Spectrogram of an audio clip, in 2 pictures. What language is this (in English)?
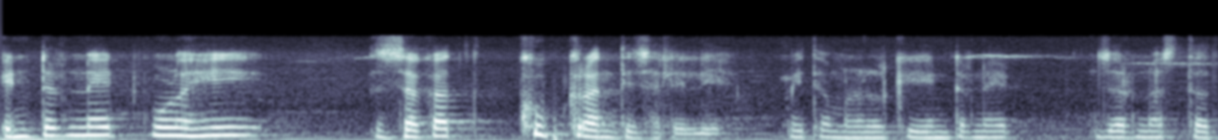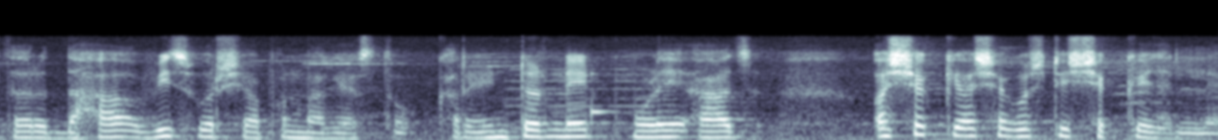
Marathi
